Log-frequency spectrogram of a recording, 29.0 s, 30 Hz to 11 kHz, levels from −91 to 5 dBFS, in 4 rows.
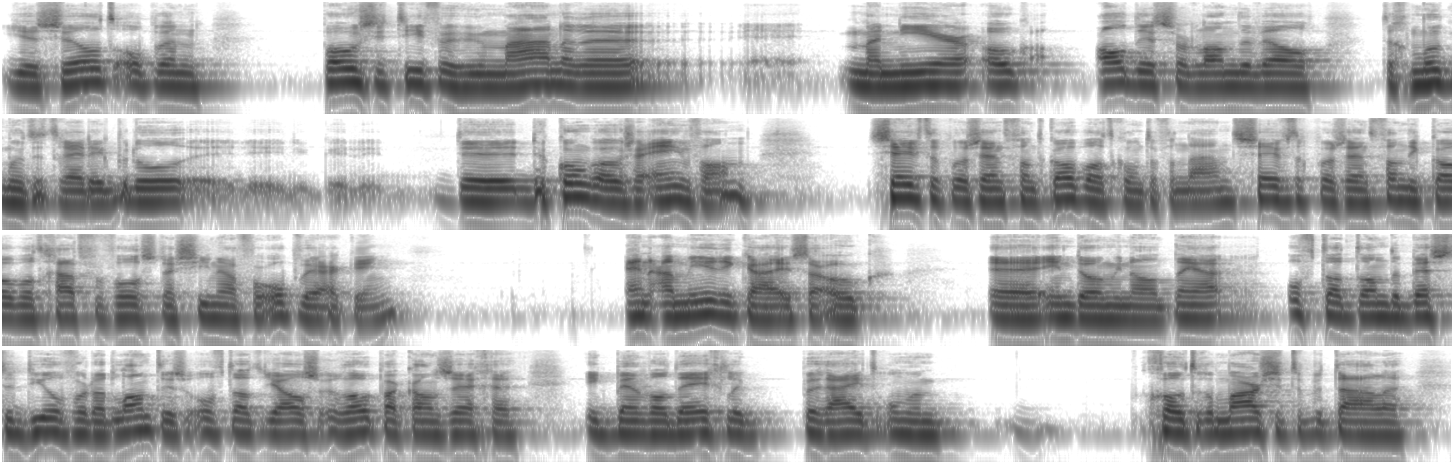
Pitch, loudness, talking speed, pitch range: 135 Hz, -24 LUFS, 165 wpm, 130-145 Hz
